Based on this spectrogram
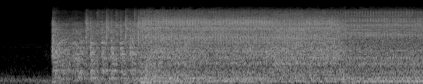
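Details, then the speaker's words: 2008 Ford Explorer 4.0 SOHC at first start after timing-chain replacement and engine reinstall, cooling fan not yet connected: the engine fires, then the idle wavers and hunts. A vacuum leak is suspected; it sounds better than before. "yeah we got a vacuum leak or something somewhere i'll find it but it sounds a lot better than it did"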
